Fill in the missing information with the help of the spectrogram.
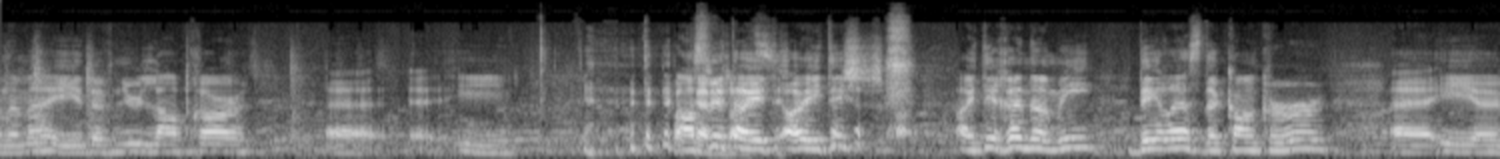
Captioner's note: laughs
